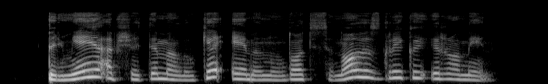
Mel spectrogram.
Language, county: Lithuanian, Vilnius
